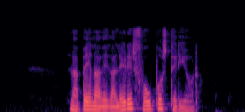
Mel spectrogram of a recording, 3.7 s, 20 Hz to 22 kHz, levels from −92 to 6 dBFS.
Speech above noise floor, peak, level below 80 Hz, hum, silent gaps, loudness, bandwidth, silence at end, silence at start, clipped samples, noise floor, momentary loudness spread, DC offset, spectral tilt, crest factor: 49 dB; -14 dBFS; -68 dBFS; none; none; -32 LUFS; 8.2 kHz; 0.75 s; 1.05 s; under 0.1%; -80 dBFS; 12 LU; under 0.1%; -7.5 dB/octave; 18 dB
